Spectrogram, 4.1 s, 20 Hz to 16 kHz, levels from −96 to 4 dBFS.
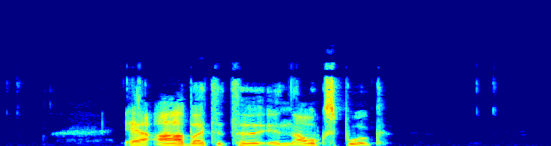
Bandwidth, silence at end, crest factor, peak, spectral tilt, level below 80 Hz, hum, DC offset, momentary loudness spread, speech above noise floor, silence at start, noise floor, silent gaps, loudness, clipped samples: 9.4 kHz; 1.3 s; 24 dB; 0 dBFS; -3.5 dB/octave; -68 dBFS; none; under 0.1%; 12 LU; 67 dB; 0.95 s; -88 dBFS; none; -20 LUFS; under 0.1%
